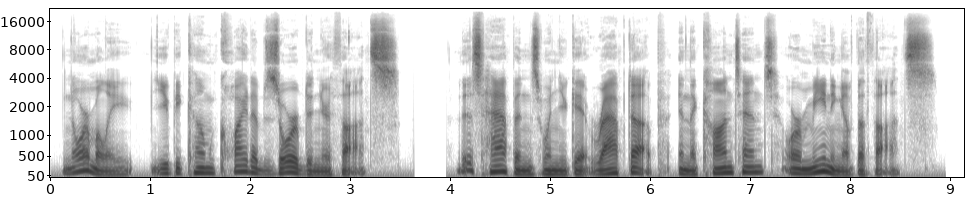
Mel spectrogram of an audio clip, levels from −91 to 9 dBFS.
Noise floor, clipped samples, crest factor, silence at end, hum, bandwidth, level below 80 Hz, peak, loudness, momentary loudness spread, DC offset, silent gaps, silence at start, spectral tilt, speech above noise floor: -55 dBFS; under 0.1%; 18 dB; 0.35 s; none; 18 kHz; -36 dBFS; -2 dBFS; -20 LUFS; 8 LU; under 0.1%; none; 0.1 s; -5.5 dB/octave; 35 dB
